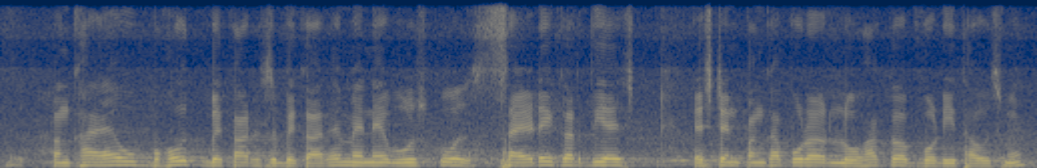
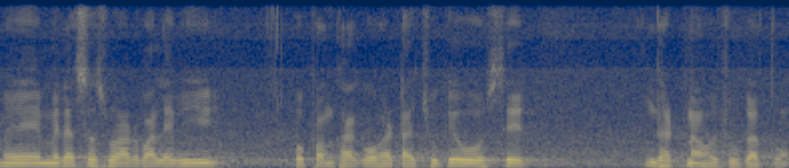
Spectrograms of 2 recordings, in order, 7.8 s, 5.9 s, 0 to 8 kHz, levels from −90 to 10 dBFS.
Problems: constant background noise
